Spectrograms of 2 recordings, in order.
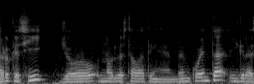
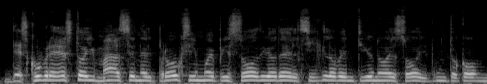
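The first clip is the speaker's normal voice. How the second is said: announcer voice; 4 semitones higher, 6 dB louder than usual. Acted. Announcer teaser for next episode.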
